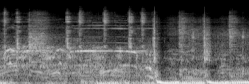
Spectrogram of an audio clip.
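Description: Electronic dance music with the bass beat dropped out while a long, high, slightly wavering note is held. About one and a half seconds in, a falling sweep brings the kick drum and bass back in.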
